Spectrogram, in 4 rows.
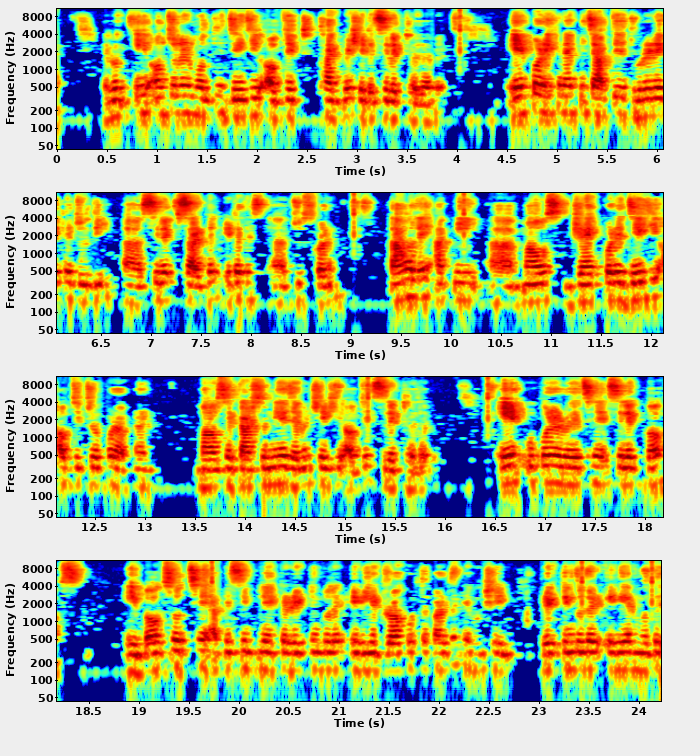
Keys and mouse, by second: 4.0-7.4 drag, 9.2 click, 10.3-15.0 drag, 15.4 click, 16.6-17.9 drag, 19.8-22.4 drag, 23.4 click.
